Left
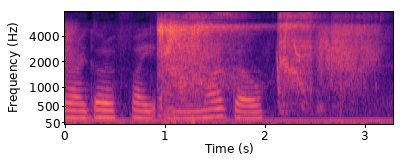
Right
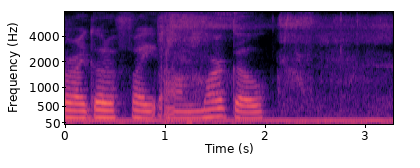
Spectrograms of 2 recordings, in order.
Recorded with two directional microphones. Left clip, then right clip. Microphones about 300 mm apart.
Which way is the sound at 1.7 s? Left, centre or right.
Centre.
